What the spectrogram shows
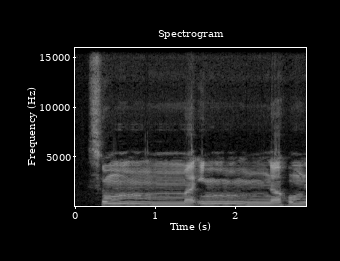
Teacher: bacaan dia perlulah didengungkan dengan kadar dua harakat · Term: mim syaddah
